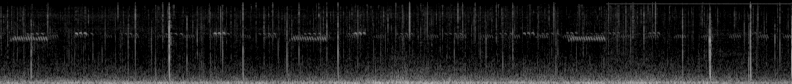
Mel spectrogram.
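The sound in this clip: Crickets chirp steadily at night around a campfire on a camping trip, forming a quiet, continuous trill with sharp, sporadic clicks scattered throughout.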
